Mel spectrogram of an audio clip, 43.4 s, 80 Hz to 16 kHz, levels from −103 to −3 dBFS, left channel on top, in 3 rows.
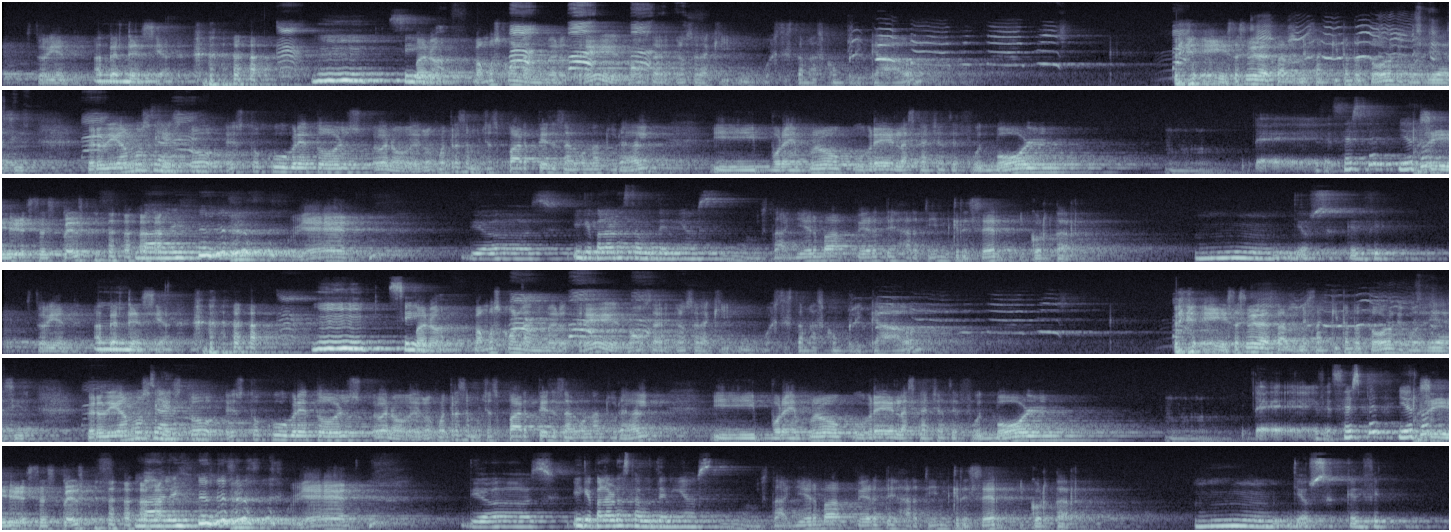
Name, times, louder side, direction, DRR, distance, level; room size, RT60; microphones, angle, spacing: voice 1, 0.3-2.6 4.1-4.4 4.7-9.2 11.7-25.0 26.1-26.6 28.6-30.5 31.2-31.5 31.8-32.5 36.1-39.0 39.2-39.7, right 1 dB, 10° right, 4 dB, 1.3 m, -33 dB
voice 2, 0.9-1.4 3.1-3.7 4.0-4.3 15.8-16.3 27.0-28.8 30.3-31.7 32.6-32.9 33.5-36.0 40.9-42.7, right 2 dB, 70° right, 6 dB, 1.6 m, -29 dB
Speech, 2.6-3.0 4.3-4.5 5.0-5.3 5.6-6.5 6.8-6.9 8.5-10.6 11.7-11.9 12.5-14.6 15.3-15.5 16.2-16.5, left 5 dB, 40° left, 1.0 m, -35 dB
24.5 x 23.5 x 5.8 m, 2.7 s
head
